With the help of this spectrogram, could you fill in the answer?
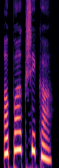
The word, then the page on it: ಅಪಾಕ್ಷಿಕ: apakṣika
